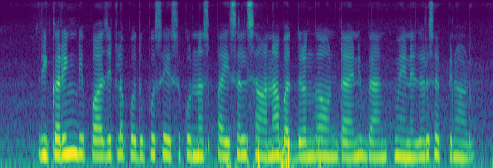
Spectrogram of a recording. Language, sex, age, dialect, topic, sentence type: Telugu, female, 18-24, Southern, banking, statement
